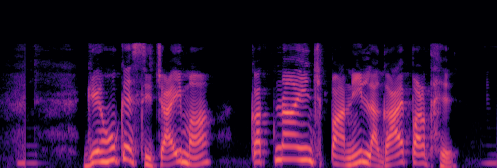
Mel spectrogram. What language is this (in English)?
Chhattisgarhi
